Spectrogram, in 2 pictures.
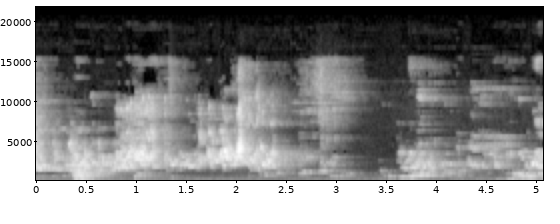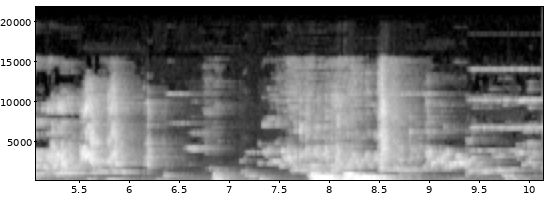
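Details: Several budgerigars in their aviary chatter to one another while playing, giving bursts of scratchy warbling and squeaky notes, with a brief lull near the middle and some low thumps.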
